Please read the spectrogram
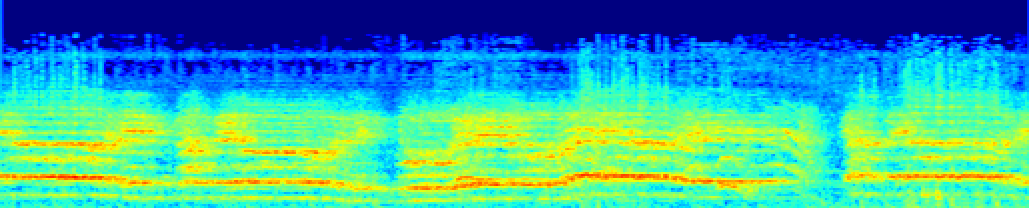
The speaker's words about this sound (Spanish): Así festejaban en el vestuario del Barça el título de Liga.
